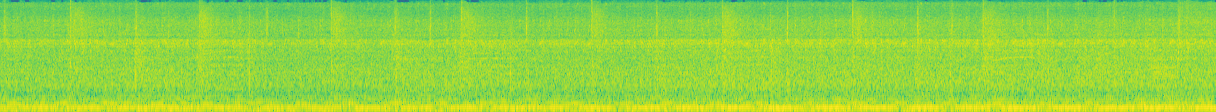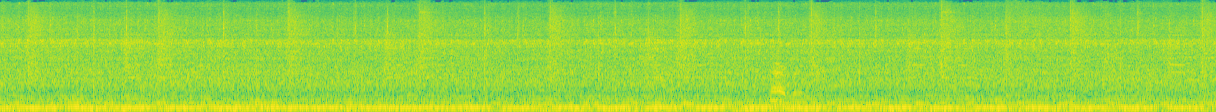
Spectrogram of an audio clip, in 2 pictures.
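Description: A modern farm tractor engine runs at a steady idle, a constant low, droning hum with no change in pace and no voices over it.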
